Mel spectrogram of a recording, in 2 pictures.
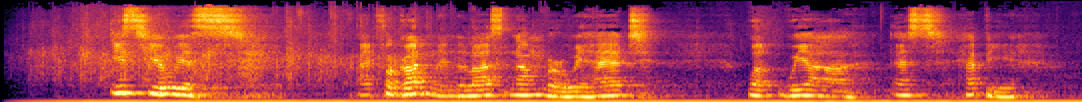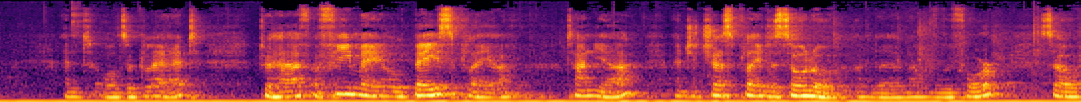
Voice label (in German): Ansage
